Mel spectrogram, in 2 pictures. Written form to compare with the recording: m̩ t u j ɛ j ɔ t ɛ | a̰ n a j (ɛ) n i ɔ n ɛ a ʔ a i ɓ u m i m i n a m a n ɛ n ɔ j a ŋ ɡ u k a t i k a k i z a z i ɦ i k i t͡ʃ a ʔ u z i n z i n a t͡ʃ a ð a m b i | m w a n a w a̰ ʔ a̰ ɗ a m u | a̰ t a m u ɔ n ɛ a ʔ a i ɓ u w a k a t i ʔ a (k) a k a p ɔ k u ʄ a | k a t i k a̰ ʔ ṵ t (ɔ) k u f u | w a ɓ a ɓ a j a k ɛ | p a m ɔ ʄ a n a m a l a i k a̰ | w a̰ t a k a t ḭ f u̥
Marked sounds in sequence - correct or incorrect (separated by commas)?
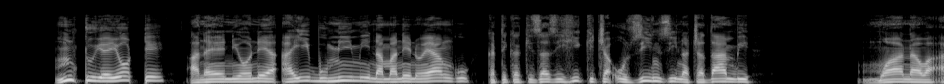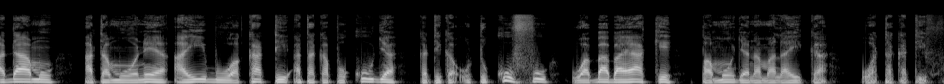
correct, incorrect, incorrect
